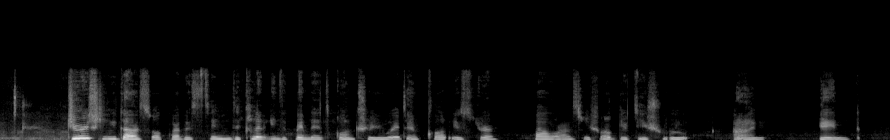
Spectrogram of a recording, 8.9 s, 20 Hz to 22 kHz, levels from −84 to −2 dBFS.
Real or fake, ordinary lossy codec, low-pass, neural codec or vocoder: fake; none; none; codec, 24 kHz, 1.5 kbps, HILCodec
